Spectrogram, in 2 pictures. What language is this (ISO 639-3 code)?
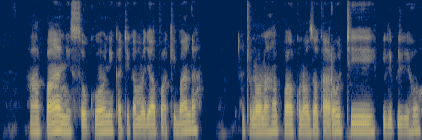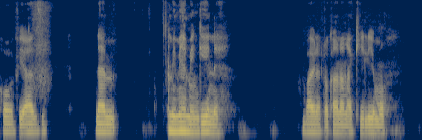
swa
